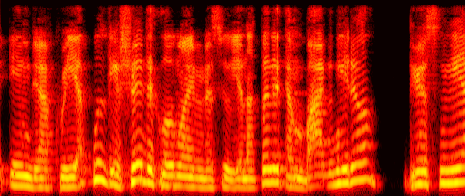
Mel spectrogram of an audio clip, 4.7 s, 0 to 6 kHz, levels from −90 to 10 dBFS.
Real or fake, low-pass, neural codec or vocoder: fake; 5.4 kHz; codec, 24 kHz, 0.9 kbps, WavTokenizer, medium music audio release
